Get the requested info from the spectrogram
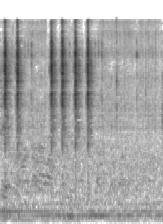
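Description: A short gap in the music: a low steady hum with a quick run of sharp, dry clicks in the first second and a half, then only the hum.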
